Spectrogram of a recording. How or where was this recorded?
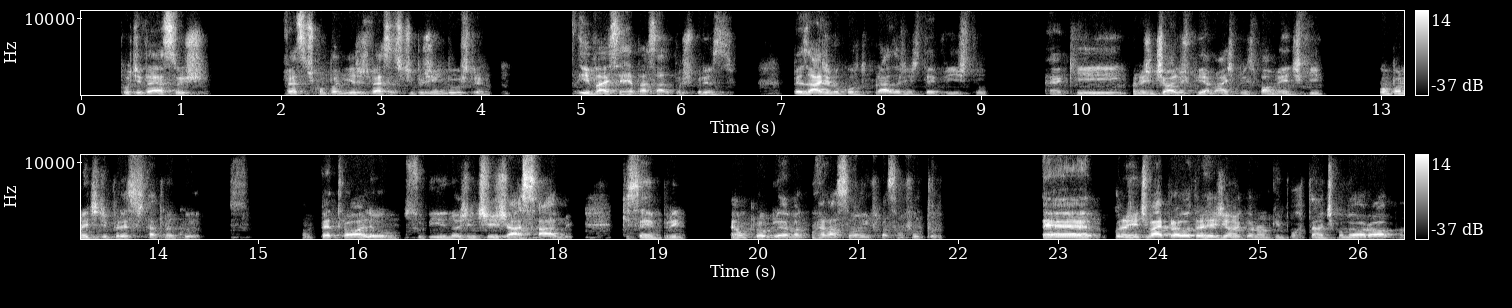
video call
